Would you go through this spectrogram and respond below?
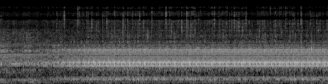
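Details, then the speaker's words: Thermomix whipping cream into chantilly: steady motor hum with watery sloshing churn, cream still liquid; while sloshing is heard it's fine, once it stops watch closely as the cream is setting, too long makes butter; about 1 min 30 total. "tant qu'on entend clapotement c'est bon dès qu'on entend plus cap et mandat c'est là qu'il faut surveiller parce que ça veut dire que la chantilly est tentant de monter"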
